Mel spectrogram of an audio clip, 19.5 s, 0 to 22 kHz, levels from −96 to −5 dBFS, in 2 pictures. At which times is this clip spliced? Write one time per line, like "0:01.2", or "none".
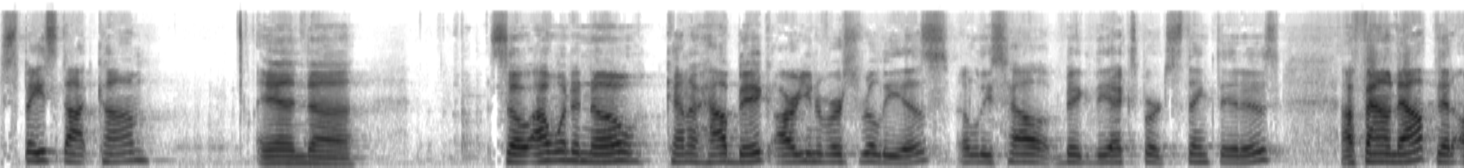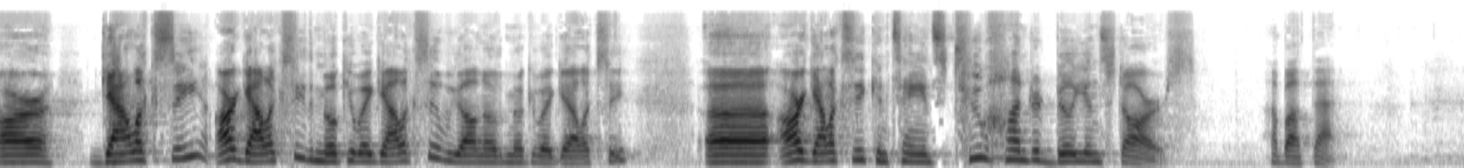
none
